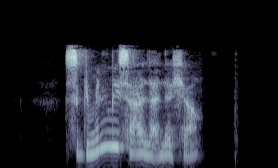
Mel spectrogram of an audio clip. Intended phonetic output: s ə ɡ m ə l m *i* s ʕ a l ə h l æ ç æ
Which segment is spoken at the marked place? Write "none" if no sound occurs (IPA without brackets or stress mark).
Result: i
